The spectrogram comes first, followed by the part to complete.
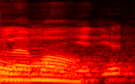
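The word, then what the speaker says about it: Le Mans: Tri did you say Leon Leon Le I went to Leon the the the N is silent I went to the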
